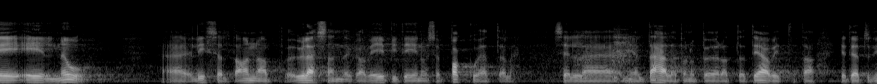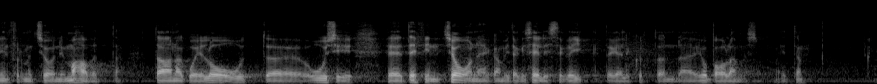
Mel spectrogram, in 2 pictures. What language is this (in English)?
Estonian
